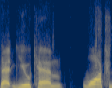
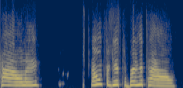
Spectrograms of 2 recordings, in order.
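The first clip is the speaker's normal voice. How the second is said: very high-pitched put-on voice; 14 semitones higher than usual. Saying they can't do Herbert, the speaker does their one voice: Towelie voice. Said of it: "That's my best voice".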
